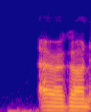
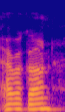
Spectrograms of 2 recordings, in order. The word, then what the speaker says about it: Aragorn: okay so because like the aragon is uh is it aragorn yeah that's how that's pronounced um he um not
